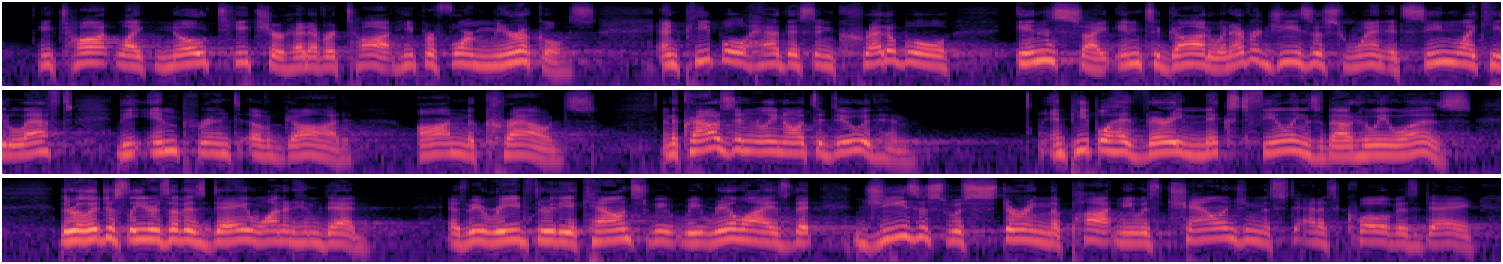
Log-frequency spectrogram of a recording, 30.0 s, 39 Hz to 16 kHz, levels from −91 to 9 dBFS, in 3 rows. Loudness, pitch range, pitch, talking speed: -27 LUFS, 160-200 Hz, 185 Hz, 180 wpm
